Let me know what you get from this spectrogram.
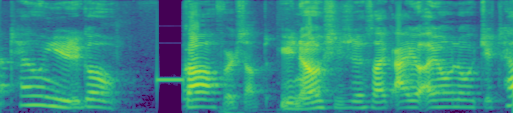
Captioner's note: beep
